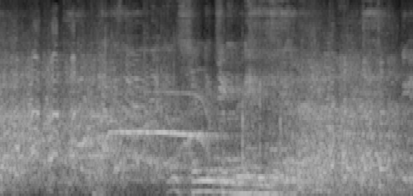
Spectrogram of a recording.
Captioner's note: laughs; laughs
